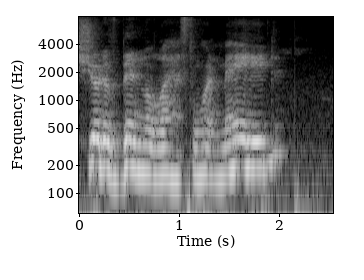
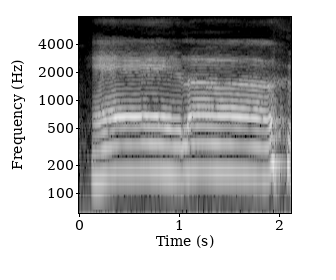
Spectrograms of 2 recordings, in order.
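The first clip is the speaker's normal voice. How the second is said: one long, drawn-out chant; mock-worshipful sustained intoning; worshiping grunt; 2 semitones lower, 3 dB louder than usual. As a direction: stretch it out like a grunt adoring a sacred ring. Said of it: "the grunts go".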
